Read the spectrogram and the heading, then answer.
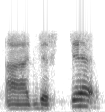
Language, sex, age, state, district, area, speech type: Malayalam, male, 18-30, Kerala, Kottayam, urban, conversation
